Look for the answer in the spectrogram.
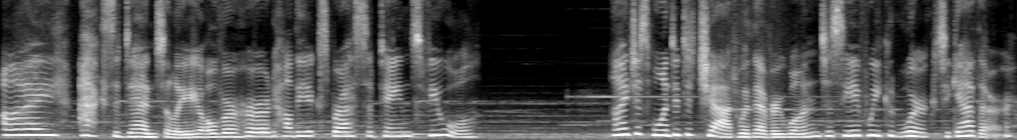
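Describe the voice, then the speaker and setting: A mysterious, seductive video game woman, elegant and teasing, with a mid-range voice. She speaks very slowly and languidly, coy and deliberate, over clearly audible music. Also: fairly high pitch, expressive, darkish tone. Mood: coy, persuasive.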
